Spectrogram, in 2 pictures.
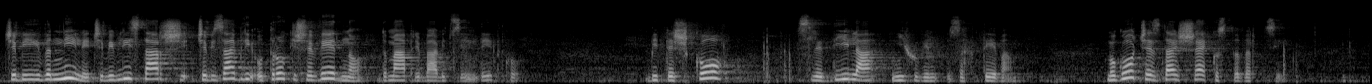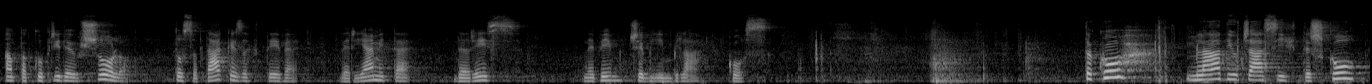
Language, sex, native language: Slovenian, female, Slovenian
